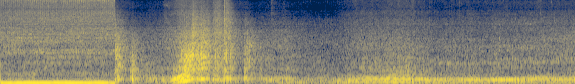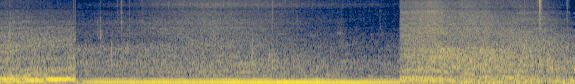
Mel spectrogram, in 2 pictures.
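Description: Sports-car engines idling and revving. A sharp rev rises and falls about two seconds in, engine notes climb as a car pulls away, then an engine idles steadily, and another rev comes near the end.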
